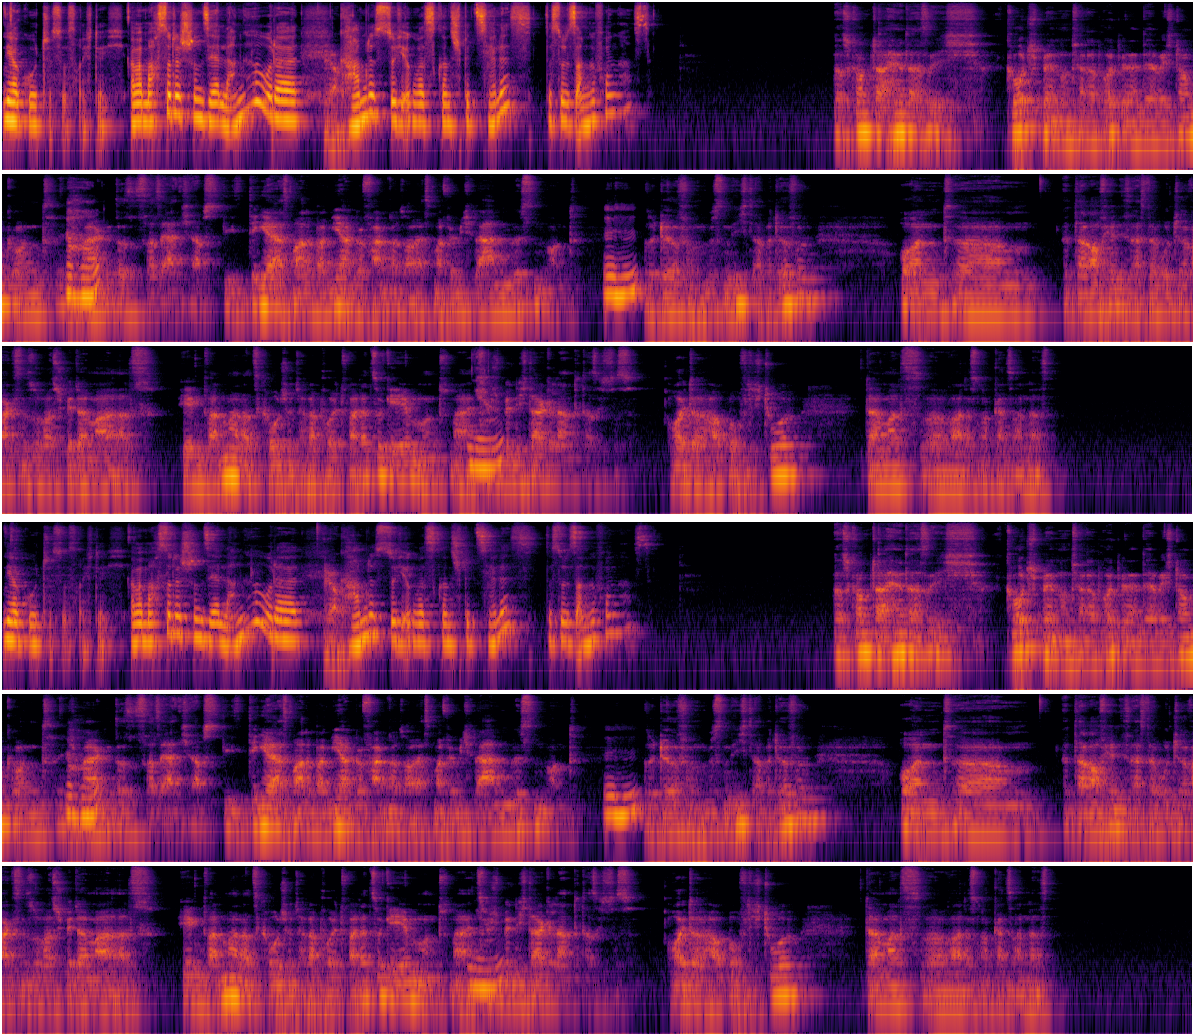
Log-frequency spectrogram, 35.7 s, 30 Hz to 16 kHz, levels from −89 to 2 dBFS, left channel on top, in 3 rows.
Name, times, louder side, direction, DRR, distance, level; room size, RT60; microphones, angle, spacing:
voice 1, 0.0-6.3 12.5-12.9 17.9-18.3 28.5-28.8, left 6 dB, 75° left, 0.4 m, -24 dB
voice 2, 8.3-17.7 18.3-25.3 25.6-30.1 30.5-34.3, equal, 60° right, 2.9 m, -34 dB
9.9 x 3.3 x 4.2 m
head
